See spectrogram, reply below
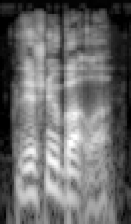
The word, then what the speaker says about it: Vishnubhatla: It's Vishnu and then Brooklyn accent, Butler. – Okay. – Vishnubhatla.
